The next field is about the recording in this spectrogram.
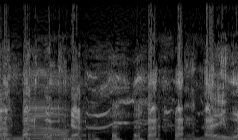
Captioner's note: laughing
